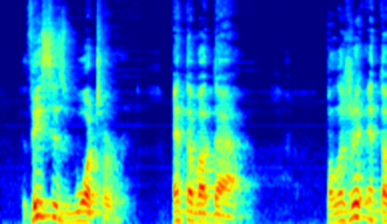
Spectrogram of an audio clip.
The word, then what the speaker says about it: вода: Это вода. Положи это в воду. Put this into water. As you see, the stress here moved from the last syllable to the first.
